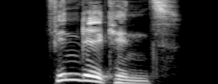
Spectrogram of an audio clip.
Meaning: genitive singular of Findelkind
- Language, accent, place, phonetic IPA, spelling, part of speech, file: German, Germany, Berlin, [ˈfɪndl̩ˌkɪnt͡s], Findelkinds, noun, De-Findelkinds.ogg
